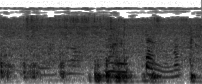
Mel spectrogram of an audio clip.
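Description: Children's voices talking and calling out, in short bursts from about a second in.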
